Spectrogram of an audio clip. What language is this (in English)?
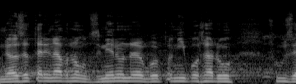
Czech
